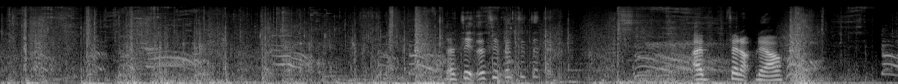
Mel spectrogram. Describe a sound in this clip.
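Heavy punches and kicks land with loud thuds and metallic clangs.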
